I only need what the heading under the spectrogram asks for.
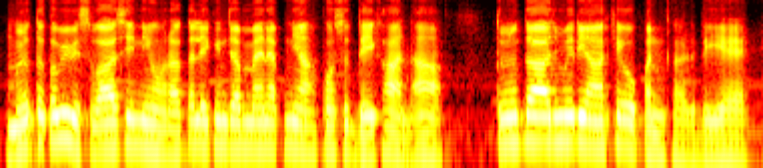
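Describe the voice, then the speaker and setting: A man's voice: fairly high pitch, brisk, clean tone, close to an everyday voice. A man voicing a cruel male gang boss who mocks and taunts. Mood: mocking. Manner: mocking, taunting.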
